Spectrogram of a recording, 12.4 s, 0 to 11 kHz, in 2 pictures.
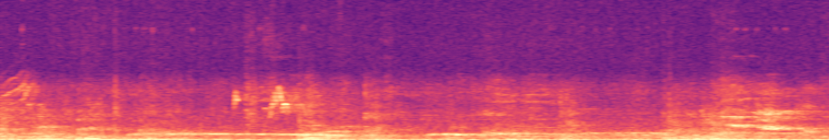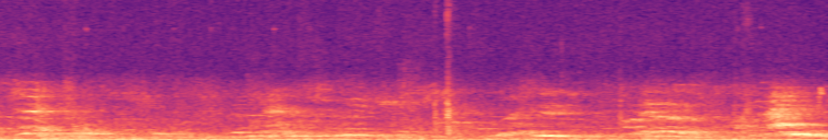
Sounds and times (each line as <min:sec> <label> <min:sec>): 0:01.9 kids playing in echoing street 0:12.4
